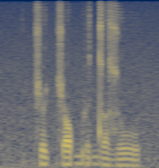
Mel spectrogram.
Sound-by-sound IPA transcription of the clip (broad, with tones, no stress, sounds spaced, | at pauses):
c ə˧˩ c ʌ˨˥ b ɪ˨˥ d ʌ˧˩ z u˧˩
